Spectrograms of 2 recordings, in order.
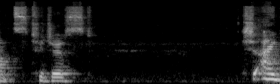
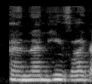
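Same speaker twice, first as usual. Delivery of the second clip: ordinary talk, nothing marked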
